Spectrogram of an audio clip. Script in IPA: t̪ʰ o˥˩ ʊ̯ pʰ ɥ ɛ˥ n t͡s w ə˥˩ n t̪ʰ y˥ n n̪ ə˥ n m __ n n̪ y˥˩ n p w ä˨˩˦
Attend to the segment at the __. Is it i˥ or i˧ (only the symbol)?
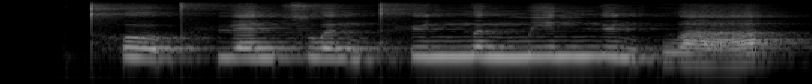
i˥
